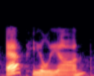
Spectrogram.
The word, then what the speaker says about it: aphelion: from the Sun called aphelion pronounced aphelion it travels at its slowest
